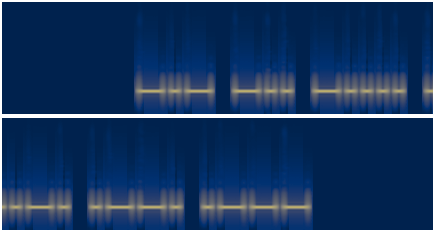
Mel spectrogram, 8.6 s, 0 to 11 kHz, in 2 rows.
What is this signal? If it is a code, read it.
Morse code, heard as a keyed tone, about 15 wpm, 700 Hz. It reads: KD6FPJ
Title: USA Call Signs - 6 Characters - Repeated 3x - 15wpm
